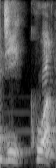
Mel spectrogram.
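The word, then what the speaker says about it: GQuuuuuuX: Nah, itu G-Cooks. G-Cooks. Ya, sorry. G-Quack. G-Quack. G-Cook. Bacanya G-Quack.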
